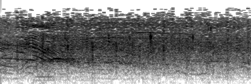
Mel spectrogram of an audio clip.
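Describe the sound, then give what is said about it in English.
A Grand Ole Opry audience applauds steadily to welcome a guest onto the show, a dense wash of clapping hands that holds at an even, loud level throughout, with a faint murmur of voices mixed into the noise. “So let's get him out here with a big round of Grand Ole Opry applause.”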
